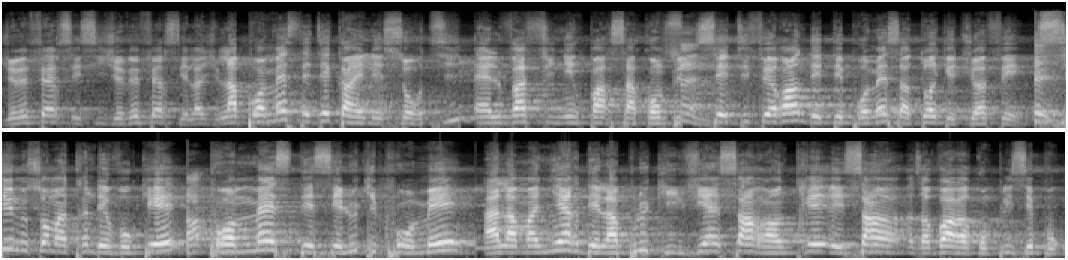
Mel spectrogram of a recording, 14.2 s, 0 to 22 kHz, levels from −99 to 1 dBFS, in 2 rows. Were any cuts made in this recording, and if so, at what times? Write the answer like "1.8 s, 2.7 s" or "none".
1.4 s, 3.1 s, 4.5 s, 6.8 s, 8.4 s, 10.2 s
